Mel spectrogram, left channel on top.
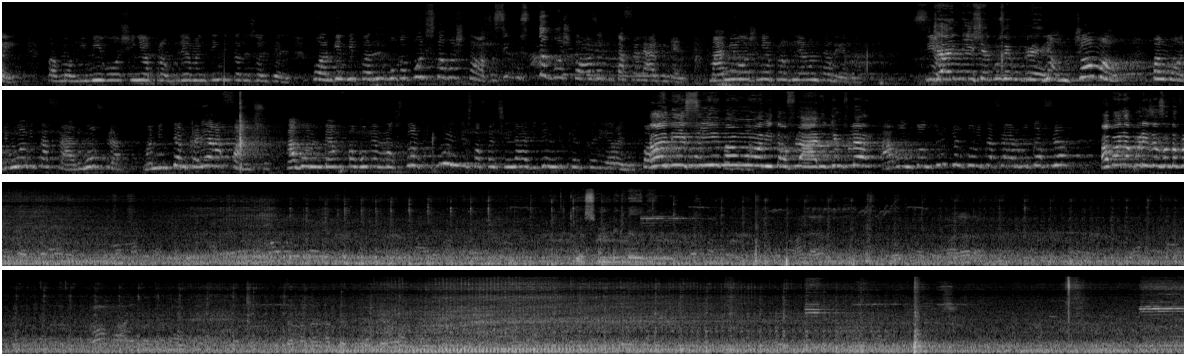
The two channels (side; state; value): both; different; correlation 0.00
